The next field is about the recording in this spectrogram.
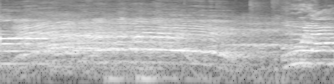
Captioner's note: animals cheer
